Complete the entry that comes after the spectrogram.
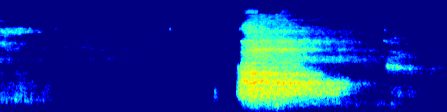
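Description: One slow, deep exhale during a grounding breathing exercise, close and breathy, in near silence. A faint short breath sounds just before it and a softer one after.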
